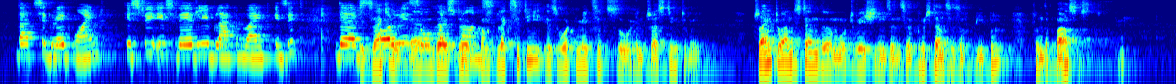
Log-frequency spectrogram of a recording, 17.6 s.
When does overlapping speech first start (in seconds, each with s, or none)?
5.4 s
